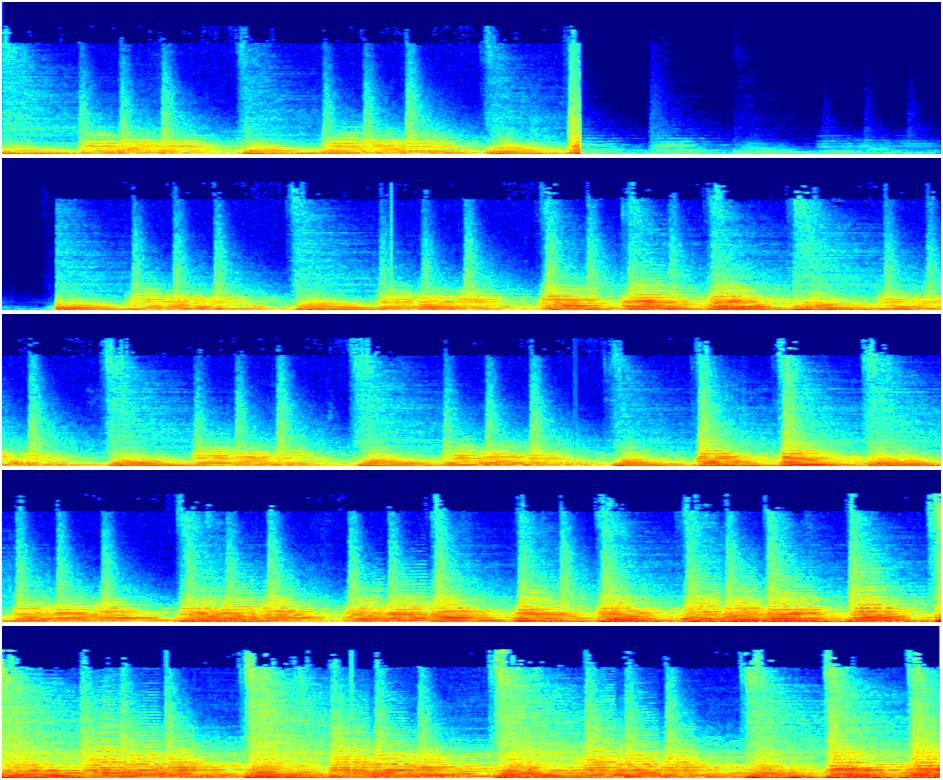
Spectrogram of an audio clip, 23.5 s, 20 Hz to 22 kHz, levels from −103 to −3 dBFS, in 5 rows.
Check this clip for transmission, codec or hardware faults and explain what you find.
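Two kinds of fault are present: one longer dropout and three short blocks of digital silence.

From 2.89 to 4.96 s the sound suffers an audio dropout to a faint residue. For about 2.1 s the signal collapses abruptly, leaving only a faint leak of the sound roughly 30 dB below its normal level before it snaps back. The likely cause is a break in the upstream signal path while the chain after it stayed live. Because the gap still holds sound rather than true silence, and both edges are sudden rather than faded, it differs from a natural pause or from the zeroed blocks below.

Blocks of digital silence occur at 6.64 s and at 12.25 to 12.26 s and 20.52 to 20.53 s. The first is a 2 ms hole that is heard as a tick. The later two each last about 10.7 ms, which fits a 512-sample buffer left unfilled in time, and they come across as ticks or dips. Unlike the dropout, nothing remains inside these gaps.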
